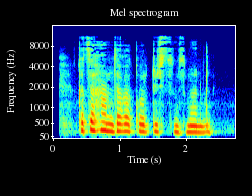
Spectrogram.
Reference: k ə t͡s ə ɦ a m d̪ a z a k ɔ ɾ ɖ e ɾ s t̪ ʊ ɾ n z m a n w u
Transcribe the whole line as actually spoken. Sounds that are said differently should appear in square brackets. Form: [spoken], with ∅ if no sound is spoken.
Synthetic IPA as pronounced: k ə t͡s ə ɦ a m d̪ a [ɣ] a k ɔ ɾ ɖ e ɾ s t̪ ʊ [∅] n z m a n w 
